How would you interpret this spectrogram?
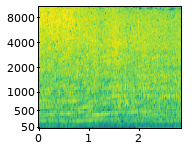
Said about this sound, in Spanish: Quiero que pongan el oído y que escuchen cómo suena el coche de Carlos Sainz.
